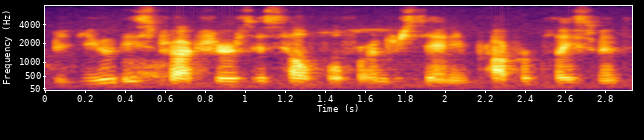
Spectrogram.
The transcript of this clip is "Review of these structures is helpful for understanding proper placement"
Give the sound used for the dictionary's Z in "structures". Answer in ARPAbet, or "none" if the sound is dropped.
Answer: Z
